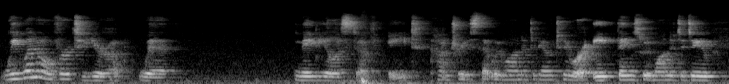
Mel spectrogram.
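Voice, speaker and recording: A woman's voice: mid-range voice, moderate pace, vocal fry. An American woman working as a travel advisor, chatting casually on a podcast, laughing often and restarting her sentences. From United States. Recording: echoey room with faint background noise.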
